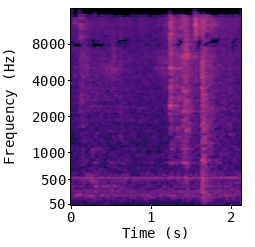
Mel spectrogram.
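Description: Short clatter of kitchen things being handled, ending in a sharp knock about one and a half seconds in, over a steady appliance hum.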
